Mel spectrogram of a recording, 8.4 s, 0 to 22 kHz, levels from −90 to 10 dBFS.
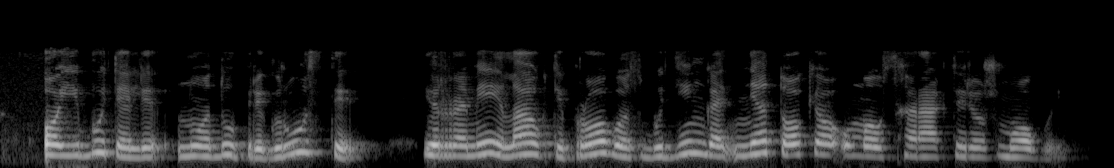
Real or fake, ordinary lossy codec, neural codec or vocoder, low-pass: real; Opus, 24 kbps; none; 7.2 kHz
